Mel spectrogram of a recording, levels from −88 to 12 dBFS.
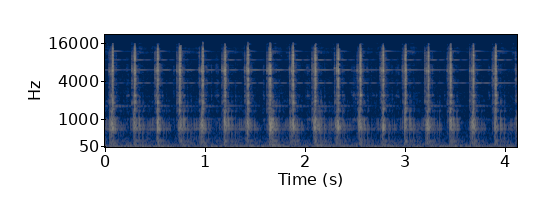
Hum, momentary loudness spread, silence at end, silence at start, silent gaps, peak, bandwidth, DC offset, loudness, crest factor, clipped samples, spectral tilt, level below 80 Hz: none; 4 LU; 0.15 s; 0.05 s; none; -2 dBFS; 16.5 kHz; under 0.1%; -29 LUFS; 30 dB; under 0.1%; 2 dB/octave; -62 dBFS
